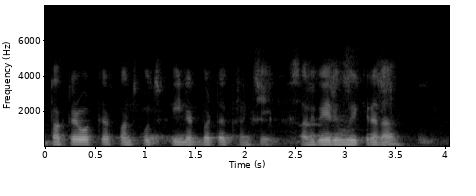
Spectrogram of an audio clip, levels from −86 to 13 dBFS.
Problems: constant background noise, background conversations at intervals, low volume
